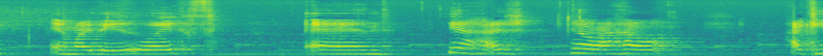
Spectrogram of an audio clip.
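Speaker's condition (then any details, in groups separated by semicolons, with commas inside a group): Cerebral palsy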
